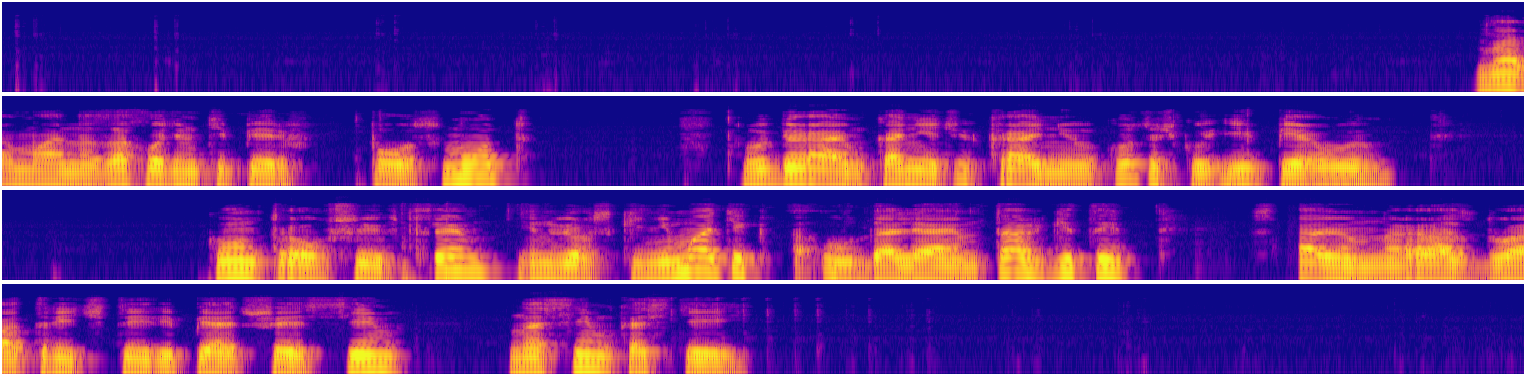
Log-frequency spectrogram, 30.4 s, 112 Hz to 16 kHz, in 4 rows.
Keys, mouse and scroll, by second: 1.0 click, 3.8 click, 7.6-9.7 drag, 13.6-15.9 shift+drag, 20.4 click, 26.2 click, 26.6-27.8 drag, 28.2 click, 28.7 click, 30.0 click.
